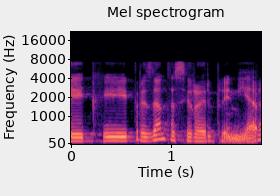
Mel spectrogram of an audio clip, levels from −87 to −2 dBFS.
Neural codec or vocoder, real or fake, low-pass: codec, 16 kHz, 2 kbps, X-Codec, HuBERT features, trained on general audio; fake; 7.2 kHz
